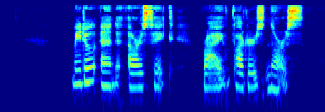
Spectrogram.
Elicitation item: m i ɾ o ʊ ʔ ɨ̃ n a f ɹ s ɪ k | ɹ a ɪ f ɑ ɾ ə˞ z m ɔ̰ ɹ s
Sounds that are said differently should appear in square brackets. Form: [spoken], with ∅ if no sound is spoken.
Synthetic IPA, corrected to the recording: m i ɾ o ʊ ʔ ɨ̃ n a [∅] ɹ s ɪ k | ɹ a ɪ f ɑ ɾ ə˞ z [n] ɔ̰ ɹ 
